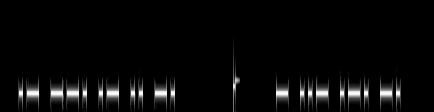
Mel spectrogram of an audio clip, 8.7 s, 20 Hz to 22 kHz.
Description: Morse code, heard as a keyed tone, about 15 wpm, 700 Hz. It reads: AGAIN TURN
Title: Sets of 4 Words - New Word Drill - 15wpm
